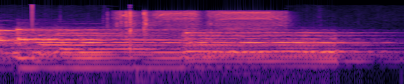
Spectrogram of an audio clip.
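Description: Background music with sustained notes, over which a camera shutter sound effect plays: a sharp click just after the start, then about a second of hissing noise. The music fades out near the end.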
